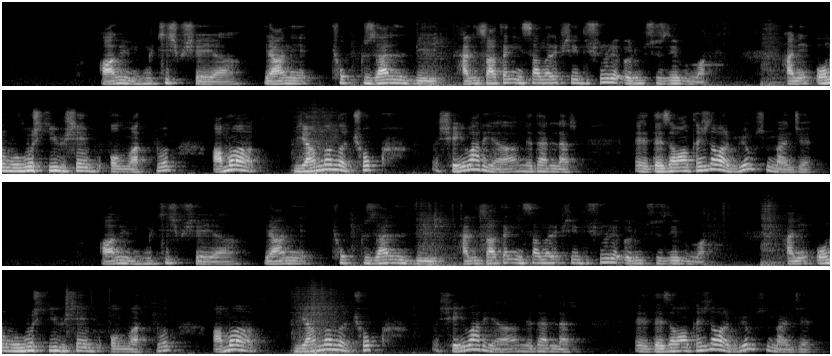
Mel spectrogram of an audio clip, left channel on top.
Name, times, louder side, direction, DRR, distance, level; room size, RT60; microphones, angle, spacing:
voice 1, 1.0-7.1 7.8-10.0 10.4-10.8 11.2-12.3 12.6-14.0 14.6-16.4, left 3 dB, 80° left, 0.7 m, -21 dB
sound 1, 3.4-12.8 13.1-13.3, right 1 dB, 80° right, 4.8 m, -42 dB
11.5 x 7.6 x 4.7 m
head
